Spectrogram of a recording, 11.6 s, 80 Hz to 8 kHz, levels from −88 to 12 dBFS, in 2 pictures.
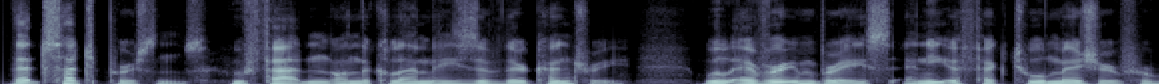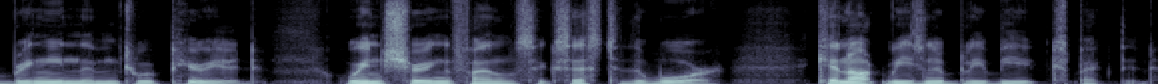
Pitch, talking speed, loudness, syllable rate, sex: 120 Hz, 175 wpm, -21 LUFS, 5.9 syllables/s, male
